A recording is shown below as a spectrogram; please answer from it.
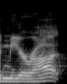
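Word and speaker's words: Murat: Theater in kalamazo I I got corrected on this one I think it's the mirat amphitheater I think I pronounced it wrong in an earlier episode uh that's in Indianapolis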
